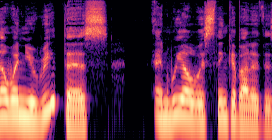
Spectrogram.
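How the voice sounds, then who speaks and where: With a non-native accent, a man talks at a very fast pace in a high pitch with ordinary pitch variation, his dark, mellow tone captured in a dry, close recording with no echo. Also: very clean recording, silent background. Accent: foreign-accented English. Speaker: podcast host. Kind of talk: casual conversation.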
